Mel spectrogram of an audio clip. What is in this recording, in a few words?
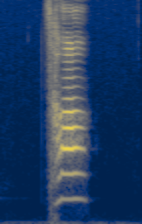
"cā", pinyin; pinyin2; pinyinji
